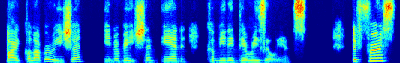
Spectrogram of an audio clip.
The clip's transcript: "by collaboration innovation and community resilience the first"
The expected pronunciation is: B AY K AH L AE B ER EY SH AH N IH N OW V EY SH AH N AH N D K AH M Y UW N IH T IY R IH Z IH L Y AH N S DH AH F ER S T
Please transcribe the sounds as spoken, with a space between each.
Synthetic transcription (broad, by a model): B AY K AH L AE B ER EY SH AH N IH N OW V EY SH AH N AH N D K AH M Y UW N IH T IY R IH Z IH L Y AH N S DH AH F ER S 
